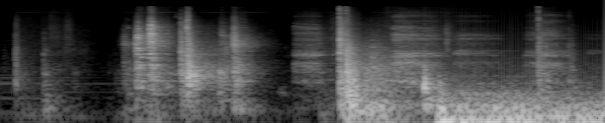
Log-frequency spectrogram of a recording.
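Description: A door being handled, with latch clicks and knocks, then a hard slam about three and a half seconds in. A deep, loud low rumble sets in just after the slam and continues.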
